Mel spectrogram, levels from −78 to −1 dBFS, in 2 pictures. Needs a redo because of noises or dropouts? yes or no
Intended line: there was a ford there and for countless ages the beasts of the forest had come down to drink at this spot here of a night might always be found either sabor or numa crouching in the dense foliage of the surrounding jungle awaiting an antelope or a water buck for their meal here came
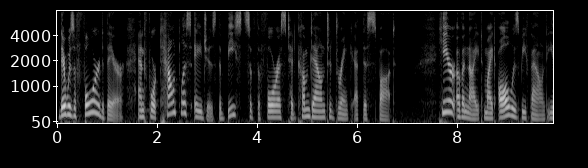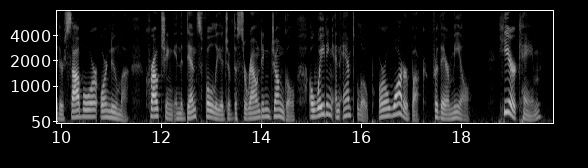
yes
